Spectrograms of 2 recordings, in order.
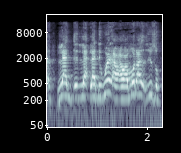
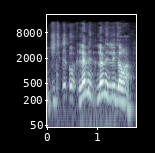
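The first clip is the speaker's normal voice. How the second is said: usual speaking voice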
